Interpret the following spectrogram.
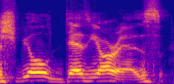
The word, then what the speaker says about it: Spiel des Jahres: Said, just to put you ahead of all other English-speaking board game reviewers, the S of the word des, D-E-S, in Spiel des Jahres is pronounced.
